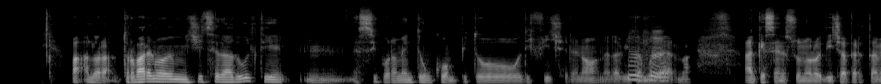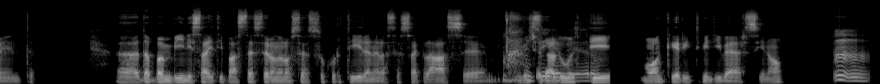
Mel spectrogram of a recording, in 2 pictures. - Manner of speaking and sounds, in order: mechanical hum; distorted speech; tapping; chuckle
- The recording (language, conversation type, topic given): Italian, advice, Quali difficoltà incontri nel fare nuove amicizie da adulto?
